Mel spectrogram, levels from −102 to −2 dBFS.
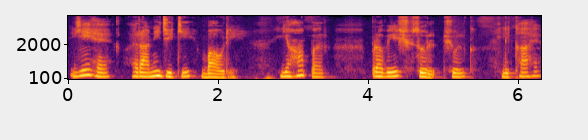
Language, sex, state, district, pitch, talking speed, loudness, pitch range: Hindi, female, Rajasthan, Bikaner, 185 Hz, 125 wpm, -17 LUFS, 170-200 Hz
